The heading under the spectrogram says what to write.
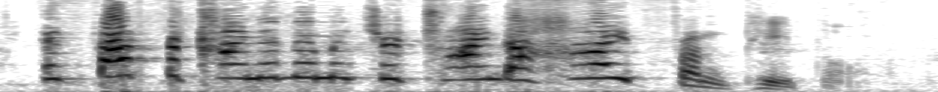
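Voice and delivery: very high, loud, rising voice. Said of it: "I hear your voice go up, real high, then go down".

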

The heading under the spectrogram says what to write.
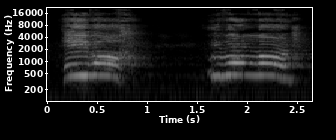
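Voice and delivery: high, loud, startled, frightened shout. Narrating a children's story, Arni's line in the forest, shouting. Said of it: "Diye bağırdı Arni".

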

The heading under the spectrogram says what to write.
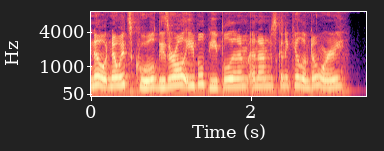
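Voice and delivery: acted flat, unbothered tone. Imitating a character from a game story: imitating a deadpan character. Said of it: "she's very deadpan and matter-of-fact about it".

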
